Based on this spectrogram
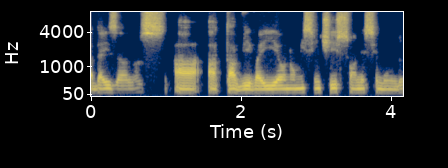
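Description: A man with a very deep, low voice is recorded with a dry, close sound, no echo, and a quiet background. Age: 30s. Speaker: hardcore band vocalist. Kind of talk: casual interview chat.

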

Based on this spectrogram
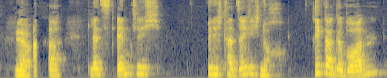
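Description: Speaking very slowly, a woman uses a fairly high pitch that varies in an ordinary way. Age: 20s. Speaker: self-love coach and former swimmer. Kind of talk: interview.

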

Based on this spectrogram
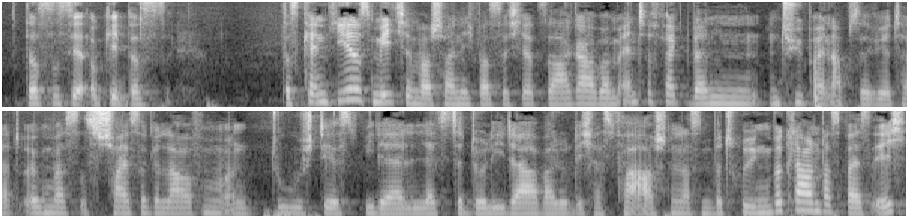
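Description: An ordinary speaking voice from a woman, fairly low in pitch, at a fairly quick pace with ordinary pitch variation. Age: 20s. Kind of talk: interview.

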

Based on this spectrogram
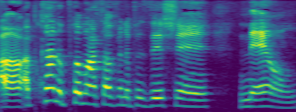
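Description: A woman speaks in an animated tone at a moderate pace. The recording is very clean, with a silent background. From Chicago. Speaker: podcast host. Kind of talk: casual solo podcast monologue.

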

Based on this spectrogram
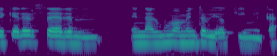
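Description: A woman in an Argentine accent, recorded with a dry, close sound and no echo. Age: 50s. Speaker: retired chemistry teacher and school principal. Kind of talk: casual interview.

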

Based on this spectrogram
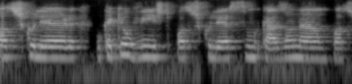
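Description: A woman's medium-pitched voice at a moderate pace. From northern Portugal (Porto, Braga). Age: 30s. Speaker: dancer and dance teacher. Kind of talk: casual interview chat.

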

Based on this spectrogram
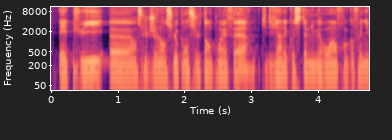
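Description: The voice has a dark, mellow tone and fairly even intonation, captured in a dry, close sound with no echo on a very clean recording with a silent background. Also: man. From Switzerland, canton of Vaud. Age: 20s. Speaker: entrepreneur. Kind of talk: interview.

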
